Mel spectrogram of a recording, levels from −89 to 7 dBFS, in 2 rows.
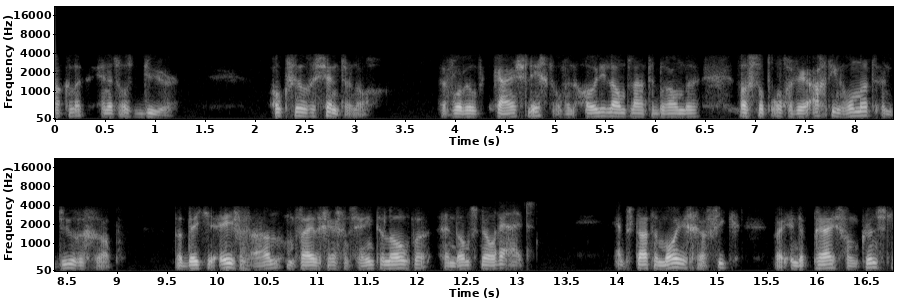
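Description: Throughout, the AMR narrowband mobile codec confines the speech to roughly 150 Hz–3.5 kHz, giving a buzzy, synthetic tone; a spectrogram shows an empty band above 3.5 kHz, and the damage fits a mid-rate mode near 10 kbps.

Lost AMR speech frames occur at 6.64–6.70 s after "een olielamp laten branden", at 10.24–10.34 s after "deed je", and at 11.88–11.94 s before "en dan". Each is a smeared, fading warble, with waveform amplitude sagging briefly.

From 12.77 to 14.06 s, a section at the wrong speed runs 1.22 times fast, about three semitones high, likely from a clock mismatch; spectrogram harmonics shift upward.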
